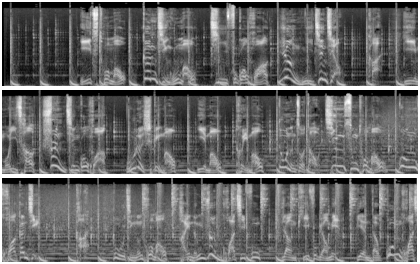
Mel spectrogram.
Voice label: 男,电视购物 脱毛

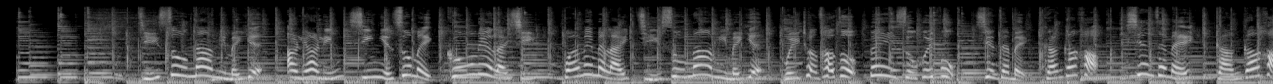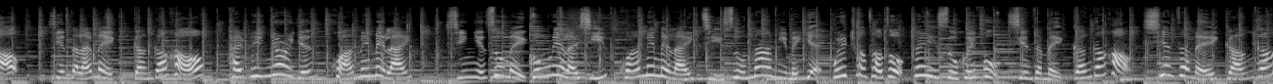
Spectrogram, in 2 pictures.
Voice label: 女 广告 医美促销

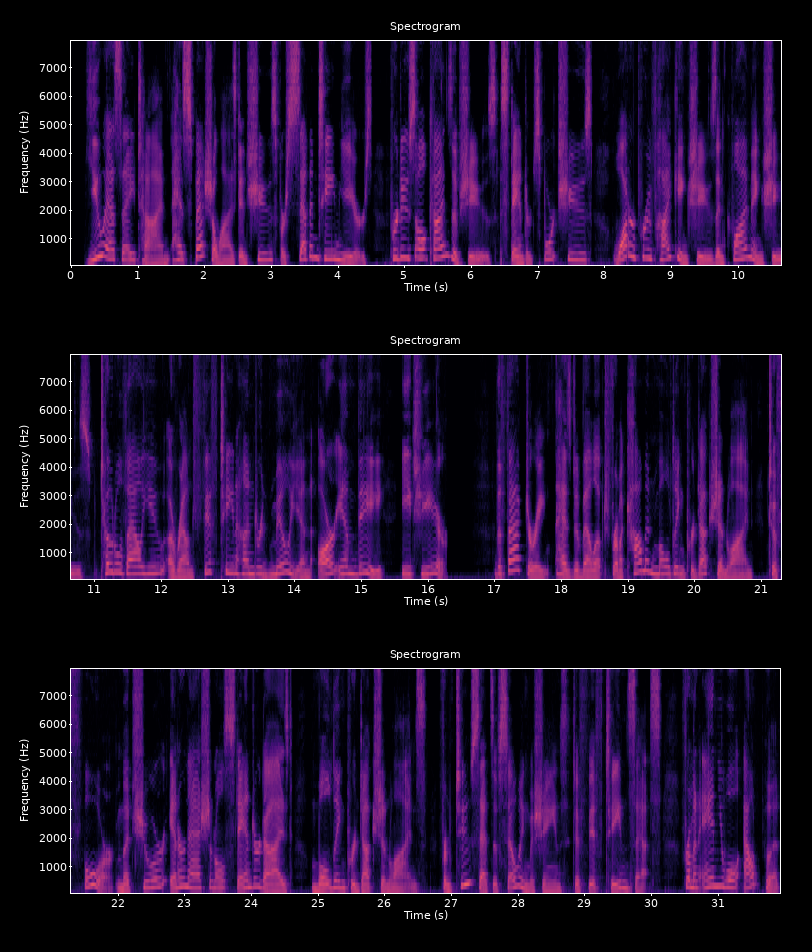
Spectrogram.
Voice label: 英语稿

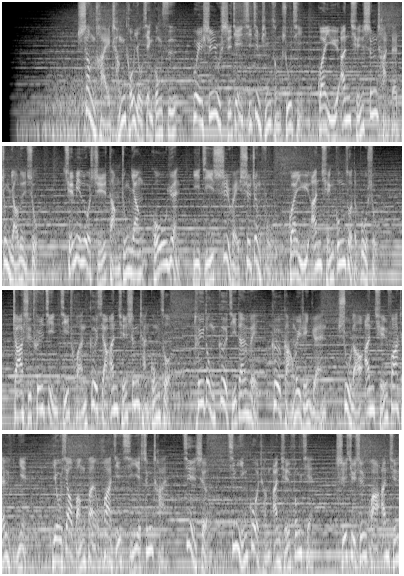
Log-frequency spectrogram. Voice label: 男 专题 党建; 上海城投

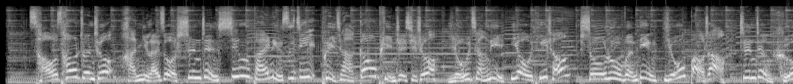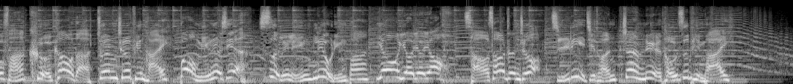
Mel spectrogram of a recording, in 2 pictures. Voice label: 男 广告, 专车; 曹操专车

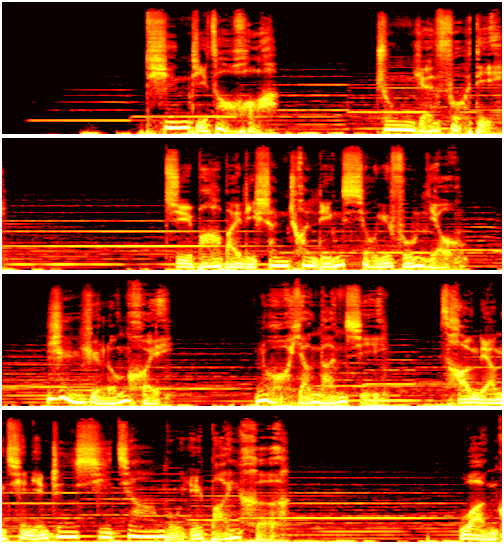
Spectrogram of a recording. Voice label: 男 纪录片 古风大气; 千年银杏赋

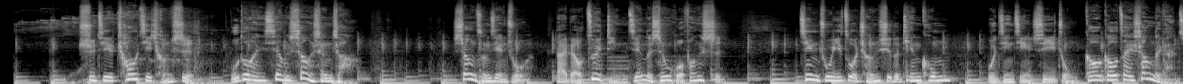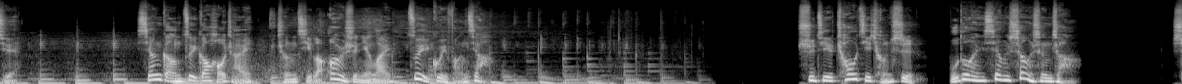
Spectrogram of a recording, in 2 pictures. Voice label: 男 活力激情; 飞碟说MG

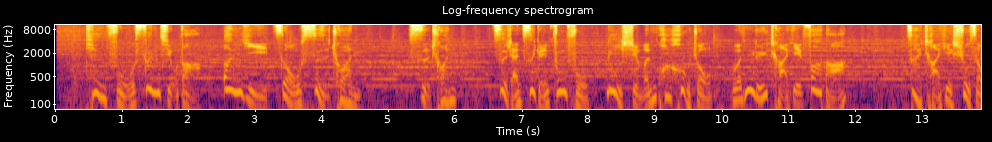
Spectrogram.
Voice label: 男 宣传片 宏伟大气

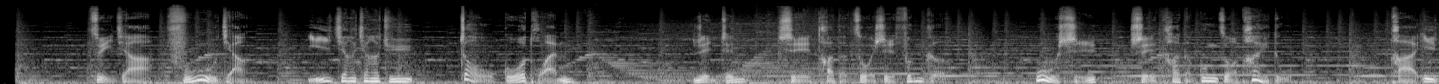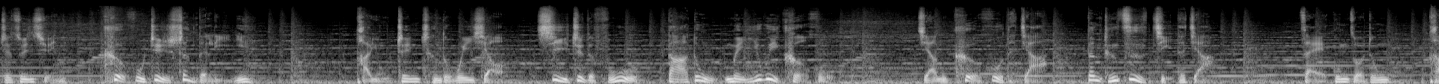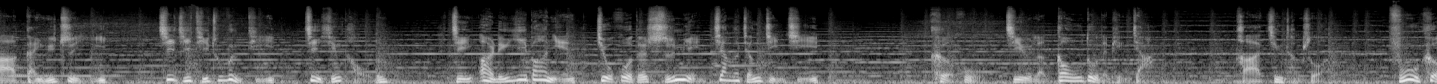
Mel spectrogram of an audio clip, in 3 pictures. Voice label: 男 颁奖类 大气 年度人物; 宜家家居

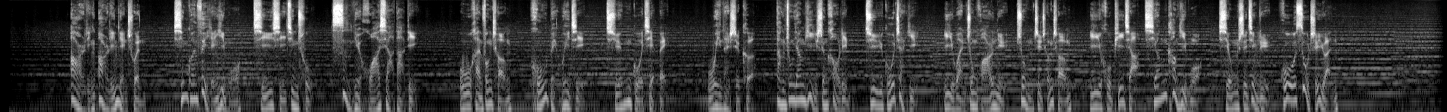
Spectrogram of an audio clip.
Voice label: 男, 专题, 大气, 抒情, 抗疫宣传片; 新冠肺炎抗疫宣传片

